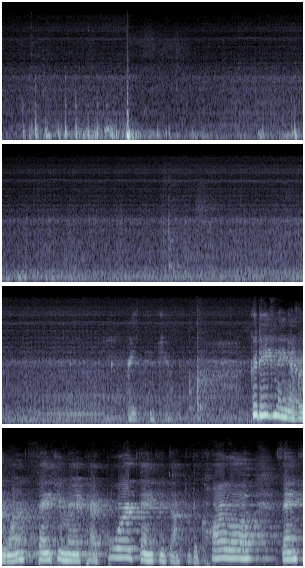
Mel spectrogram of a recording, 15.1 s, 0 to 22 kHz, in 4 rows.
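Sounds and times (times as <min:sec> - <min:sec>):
faint public address hum: 0:00.0 - 0:15.0.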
